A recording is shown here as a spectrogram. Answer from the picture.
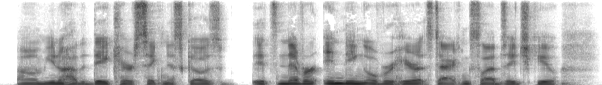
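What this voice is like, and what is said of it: Voice affected by a cold. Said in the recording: “I'm struggling a little bit. I got a cold. ... I've got a little bit of a cold going on over here ... I'm fighting this cold”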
